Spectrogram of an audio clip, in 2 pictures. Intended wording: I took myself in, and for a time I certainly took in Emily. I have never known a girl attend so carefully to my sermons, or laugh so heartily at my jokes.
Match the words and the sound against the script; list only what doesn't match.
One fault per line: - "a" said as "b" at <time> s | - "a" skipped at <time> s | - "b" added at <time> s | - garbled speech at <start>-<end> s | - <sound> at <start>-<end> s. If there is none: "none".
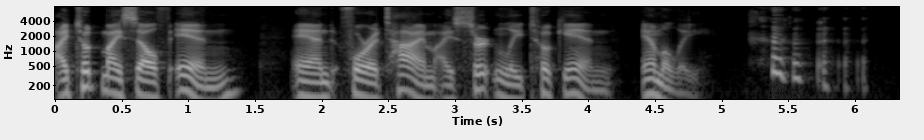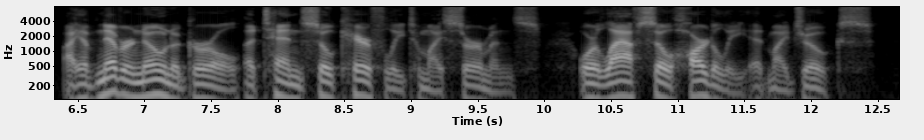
- laugh at 5.2-6.1 s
